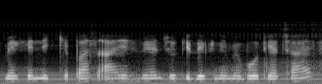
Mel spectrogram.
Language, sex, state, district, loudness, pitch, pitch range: Maithili, male, Bihar, Supaul, -20 LUFS, 135 Hz, 135-140 Hz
